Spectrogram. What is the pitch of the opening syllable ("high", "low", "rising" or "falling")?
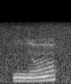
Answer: rising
